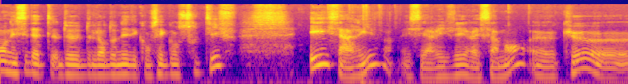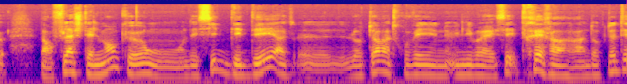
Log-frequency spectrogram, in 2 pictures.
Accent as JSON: {"language": "French", "town": "Carqueiranne", "region": "Provence-Alpes-Côte d'Azur", "country": "France", "tie": "born or raised there", "said": "C'est que je m'installe dans mon village natal, et là, dans la même année, une librairie ouvre."}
